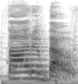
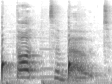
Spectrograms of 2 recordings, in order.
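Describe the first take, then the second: First: The T is softened into a quick R-like tap. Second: The T is pronounced as a clear T sound. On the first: "esse T no final de thought vai se formar um R" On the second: "na pronúncia britânica poderia assim"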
